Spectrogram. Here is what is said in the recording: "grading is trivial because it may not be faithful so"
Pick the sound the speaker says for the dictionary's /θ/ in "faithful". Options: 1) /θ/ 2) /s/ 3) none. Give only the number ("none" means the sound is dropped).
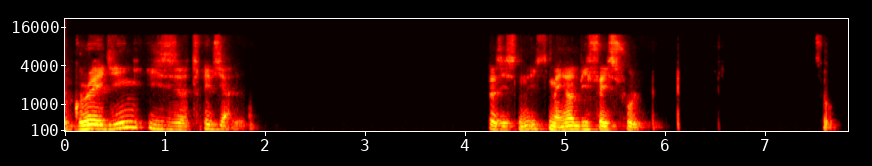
2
